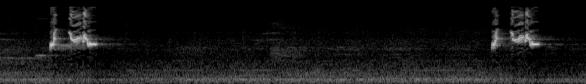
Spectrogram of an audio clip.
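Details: Red-whiskered bulbul singing two short, bright, warbled phrases about four seconds apart, each a quick cluster of whistled notes, with a faint low hum in the background.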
